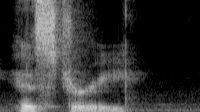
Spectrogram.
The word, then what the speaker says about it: history: History. History. Not history. It's more of that history. And the accent is on the front.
